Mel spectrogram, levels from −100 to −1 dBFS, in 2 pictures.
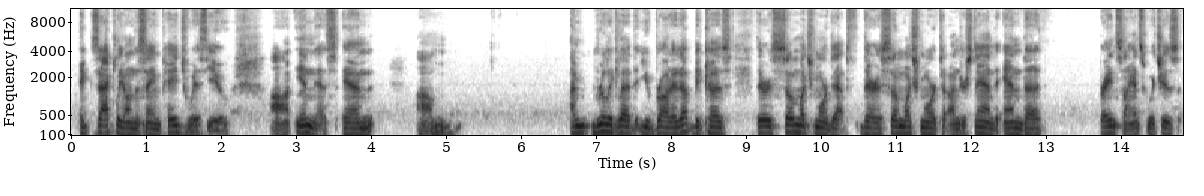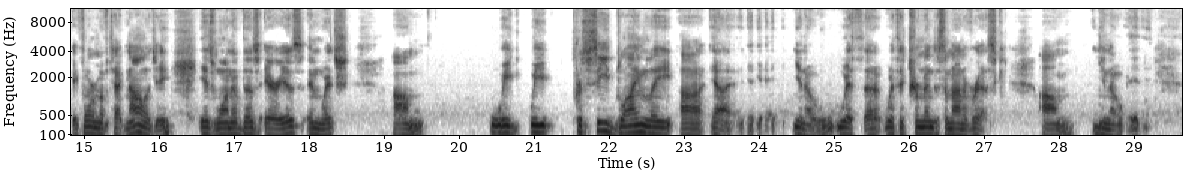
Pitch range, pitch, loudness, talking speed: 110-130 Hz, 120 Hz, -22 LUFS, 145 wpm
